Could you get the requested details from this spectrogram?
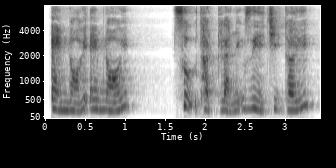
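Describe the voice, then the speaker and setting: A woman voicing a young mother caught in a lie, crying and begging forgiveness in a high, strained voice. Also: unhurried. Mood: tearful confession. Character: young mother caught lying, tearful, groveling.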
